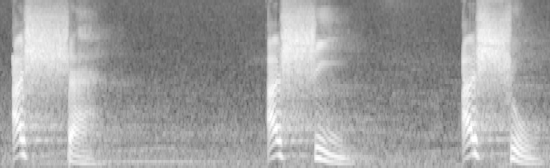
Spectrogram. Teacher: apa yang disebut dengan sifat at-tafashi, yaitu menyebarnya angin di dalam mulut kita.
